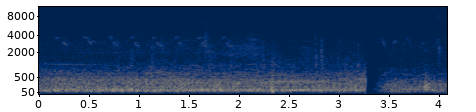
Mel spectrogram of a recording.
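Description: A small bird chirping a quick run of short high notes, about five a second, over a steady low outdoor rumble. The sound breaks off abruptly about three seconds in.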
